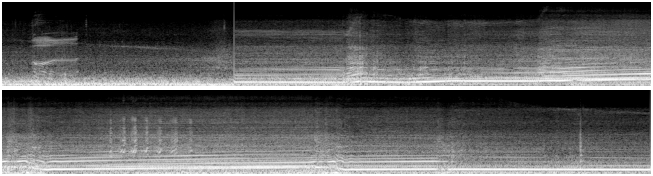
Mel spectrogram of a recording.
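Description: A car engine revs with a deep, low rumble, its pitch climbing and dropping over several pushes while people talk throughout.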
